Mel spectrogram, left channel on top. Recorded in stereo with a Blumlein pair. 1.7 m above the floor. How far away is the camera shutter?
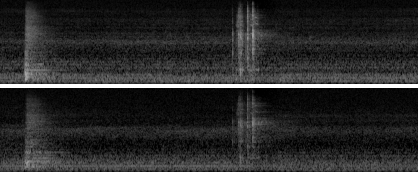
About 0.6 m.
